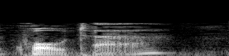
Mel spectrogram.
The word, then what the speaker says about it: quarter: 如果是英式英文，它念 quarter，是这样的哈，它不卷舌的念成英式英文 quarter。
